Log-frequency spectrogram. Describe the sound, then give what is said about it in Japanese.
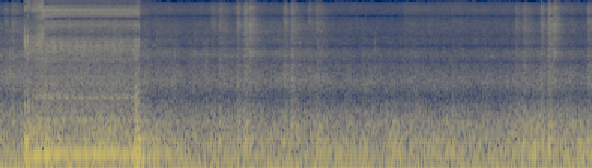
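A train rolls steadily along just after departing, heading toward an island, heard from inside as a continuous low rumble with a faint hum and a single soft knock early on. It stays moderately loud throughout, and no one speaks. “嬉しいです。出発しましたね。”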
